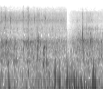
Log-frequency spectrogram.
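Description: Pool water sloshing and splashing close to the microphone as two huskies paddle, over a low steady rumble, with a sharp tick about a second and a half in.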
